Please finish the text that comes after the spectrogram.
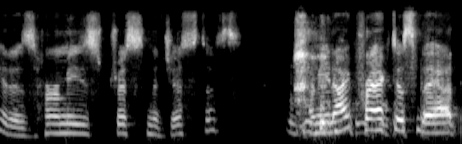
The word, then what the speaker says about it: Hermes Trismegistus: Hermes Trismus. No. I mean, I had some trouble there. So I went on Google, how do you say Hermes Trismegistus?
